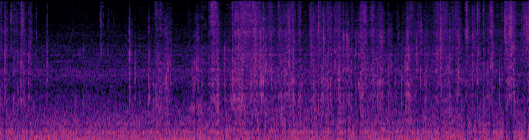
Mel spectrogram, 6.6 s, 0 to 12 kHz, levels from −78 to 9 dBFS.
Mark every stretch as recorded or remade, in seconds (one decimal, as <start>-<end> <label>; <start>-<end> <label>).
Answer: 0.0-1.0 remade; 1.0-1.9 recorded; 1.9-6.6 remade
